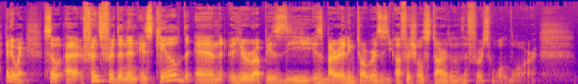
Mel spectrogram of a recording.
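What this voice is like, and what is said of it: Non-native English accent. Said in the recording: “My accent is already quite bad”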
